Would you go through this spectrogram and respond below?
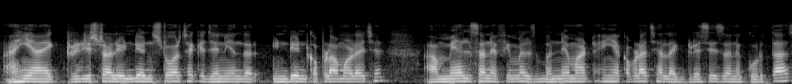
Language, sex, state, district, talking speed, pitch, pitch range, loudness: Gujarati, male, Gujarat, Gandhinagar, 195 wpm, 135 Hz, 130-140 Hz, -16 LUFS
